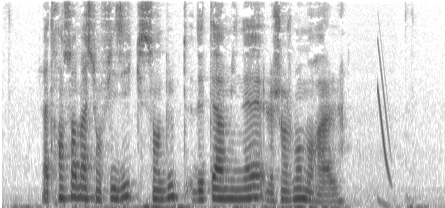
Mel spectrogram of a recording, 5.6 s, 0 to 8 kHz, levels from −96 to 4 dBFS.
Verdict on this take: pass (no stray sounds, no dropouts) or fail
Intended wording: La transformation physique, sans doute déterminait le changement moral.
fail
